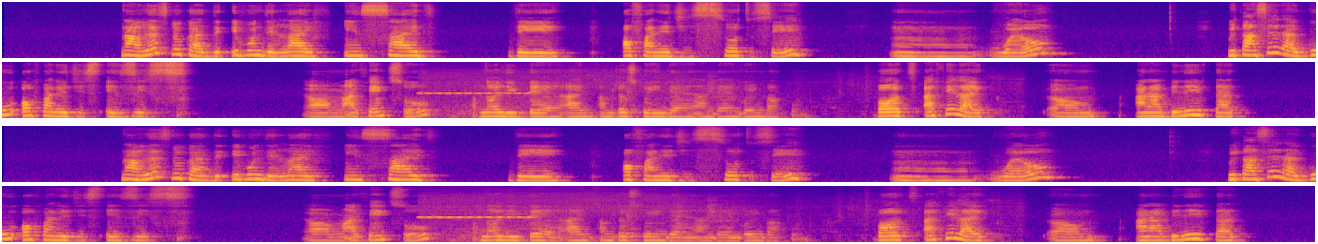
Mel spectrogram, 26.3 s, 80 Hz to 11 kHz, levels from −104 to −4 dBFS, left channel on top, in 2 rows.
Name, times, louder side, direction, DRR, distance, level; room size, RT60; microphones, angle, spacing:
voice 1, 1.2-4.3 5.1-5.6 6.2-8.0 8.9-10.5 12.3-15.0 16.1-17.4 17.8-21.2 21.9-22.9 23.6-24.1 24.5-25.5, left 3 dB, 90° left, 3 dB, 1.7 m, -29 dB
sound 1, 17.3-21.2 21.5-23.3, right 4 dB, 5° right, 2.0 m, -44 dB
8.2 x 5.7 x 6.4 m, 0.32 s
head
